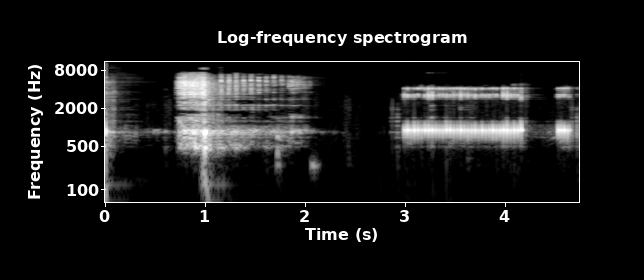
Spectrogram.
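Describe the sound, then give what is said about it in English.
A telephone receiver is lifted with a clattering rattle and a brief jingle of the bell, then the dial whirs in a steady buzzing sweep, followed by a short second turn, as someone dials to call the police. No one speaks. “I said hand me the phone.”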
